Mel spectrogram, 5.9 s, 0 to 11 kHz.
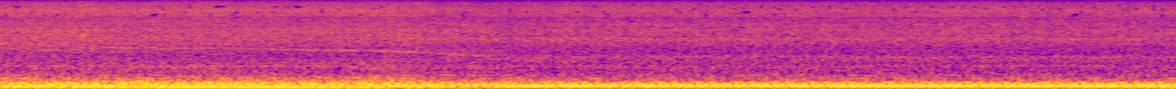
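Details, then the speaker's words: Scout 80 with junkyard LQ4 6.0 V8 swap, after purging aerated fuel rail; deep, even V8 rumble holding steady, all cylinders firing cleanly with no stumble or miss; normal idle. "so it's running nice and even on all cylinders now so let's hear what it sounds like"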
